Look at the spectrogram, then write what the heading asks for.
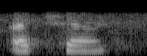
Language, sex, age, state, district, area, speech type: Urdu, female, 18-30, Uttar Pradesh, Gautam Buddha Nagar, urban, conversation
